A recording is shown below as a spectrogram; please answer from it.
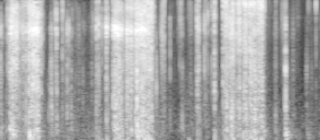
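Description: Long nails peel a strip of small red nylon hook-and-loop tape off its roll, which rests on a black surface. Bright, crackling rips come in bursts, some long and drawn out and others short, with quiet pauses between them.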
